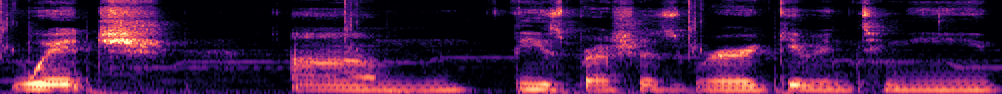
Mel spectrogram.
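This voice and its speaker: With music in the background, a woman speaks at a fairly low pitch. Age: 20s. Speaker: beauty vlogger. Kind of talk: makeup tutorial talk to camera.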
